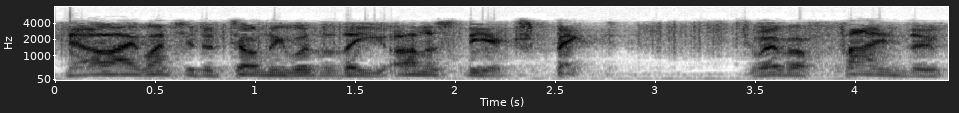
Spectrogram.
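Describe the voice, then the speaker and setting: An actor playing a grief-stricken, vengeful husband with intense, deliberate delivery in old radio melodrama style. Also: male voice, on the low side, fairly even intonation, lightly acted. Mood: grimly insistent. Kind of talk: 1930s-40s radio acting, melodrama. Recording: noisy, scratchy, tinny old-time radio recording.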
